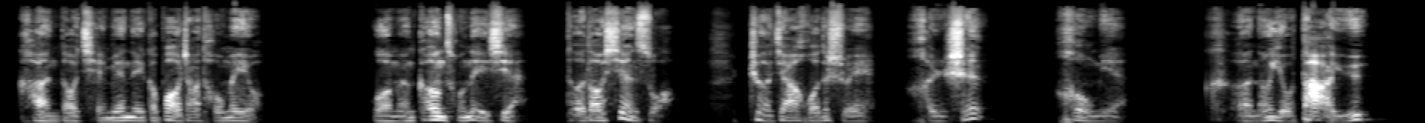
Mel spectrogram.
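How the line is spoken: Quiet, low voice. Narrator (Chinese): 老何轻声对小程说

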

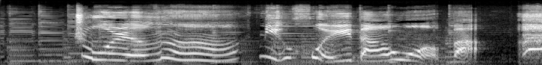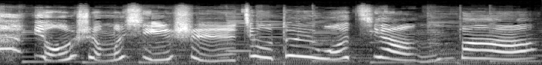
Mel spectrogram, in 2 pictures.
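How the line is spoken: Crying. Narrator (Chinese): 哭着说

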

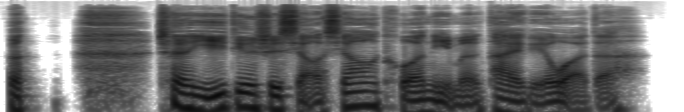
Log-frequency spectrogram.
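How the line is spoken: Smiling old woman. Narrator (Chinese): 老太太面带微笑的说

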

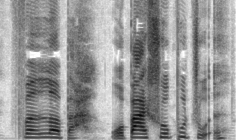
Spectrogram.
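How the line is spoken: Tearful speech. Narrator (Chinese): 女孩…哭着对男孩说

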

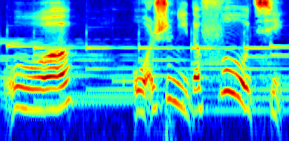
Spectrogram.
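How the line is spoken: Sighing, low voice. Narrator (Chinese): 他叹了口气，低声说道

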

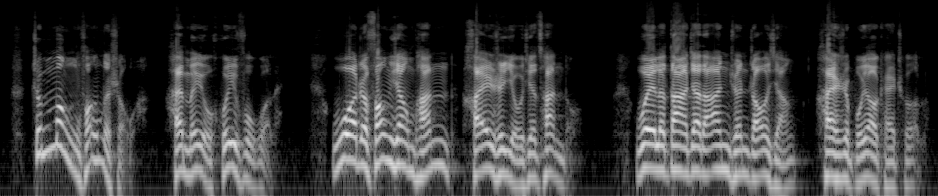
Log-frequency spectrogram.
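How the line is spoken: Bitter smile. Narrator (Chinese): 孟芳嘴角露出苦涩的笑容，对后排的孟瑶说道

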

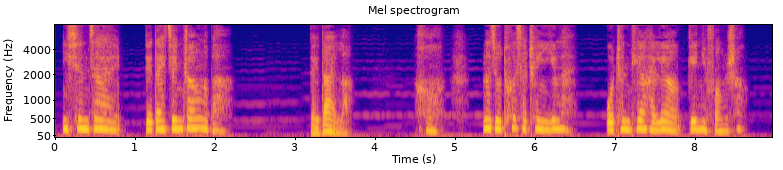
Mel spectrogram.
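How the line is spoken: Sighing. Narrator (Chinese): 娜塔莉亚叹了口气说

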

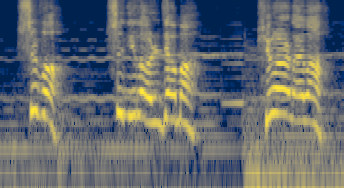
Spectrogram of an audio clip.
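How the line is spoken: Hurried joyful shout. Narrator (Chinese): 尹建平一阵狂喜，他急忙喊道

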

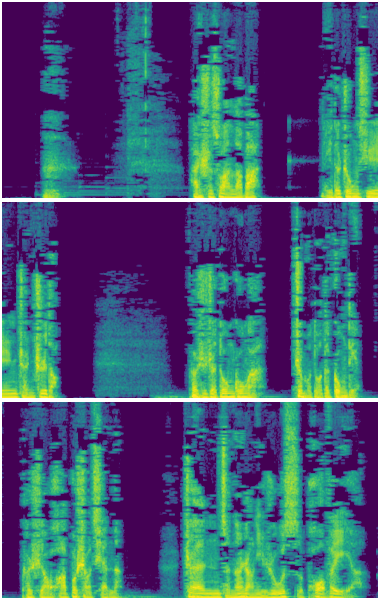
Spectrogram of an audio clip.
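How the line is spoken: Sighing after pause. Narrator (Chinese): 良久，方才叹了口气

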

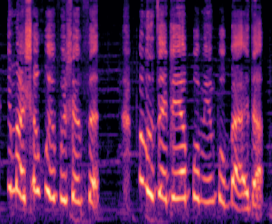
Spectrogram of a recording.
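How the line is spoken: Choked, serious. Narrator (Chinese): 温之夏突然哽咽，正色道

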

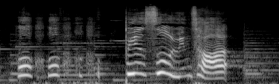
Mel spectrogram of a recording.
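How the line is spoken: Crowd shouting from above. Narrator (Chinese): 空中传来了大家呼喊声

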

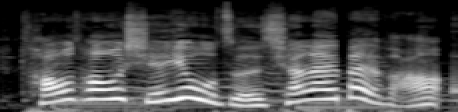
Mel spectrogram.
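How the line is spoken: Loud shout. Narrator (Chinese): 曹操走到门口，大声的喊道

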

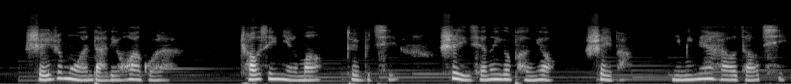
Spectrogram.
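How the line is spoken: Soft question. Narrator (Chinese): 他轻声问

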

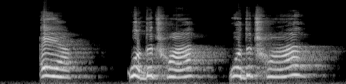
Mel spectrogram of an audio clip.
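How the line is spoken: Boy shouting. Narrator (Chinese): 小男孩大叫

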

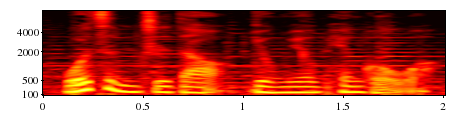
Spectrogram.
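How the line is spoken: Soft. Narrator (Chinese): 阿米尔轻声说

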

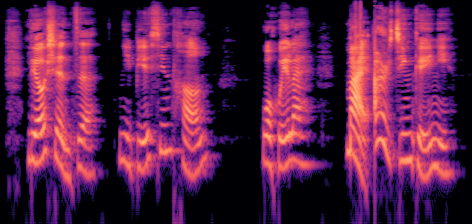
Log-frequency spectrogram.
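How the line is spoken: Laughing. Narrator (Chinese): 口内笑说道

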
